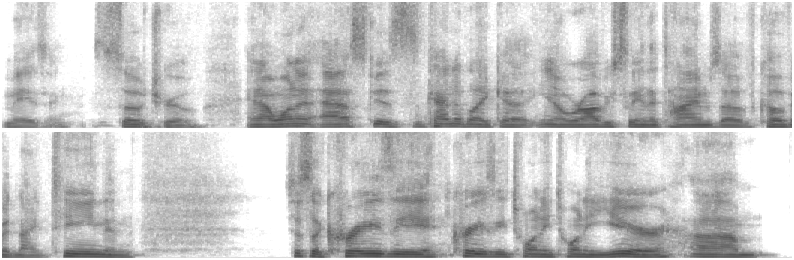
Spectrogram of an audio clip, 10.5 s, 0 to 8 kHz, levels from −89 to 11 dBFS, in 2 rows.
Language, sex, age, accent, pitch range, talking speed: English, male, 20-39, American, 110-130 Hz, 175 wpm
